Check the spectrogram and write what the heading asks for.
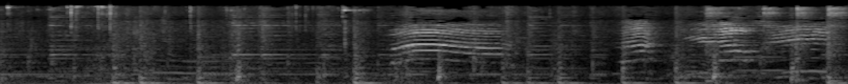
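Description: Live pagode samba band playing: a steady hand-drum beat with cavaquinho strumming. A child's high-pitched cries come over the music twice, about two and three seconds in.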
